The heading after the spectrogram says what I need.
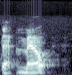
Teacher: That T actually kind of disappears and it just becomes that little stop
